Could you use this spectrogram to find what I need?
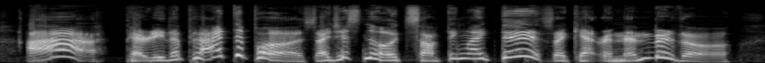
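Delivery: throaty, swooping, drawn-out cartoon villain voice. Trying to recall how a cartoon villain from a show sounds, in a throaty Doofenshmirtz voice. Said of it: "like a throaty Kermit the Frog kind of".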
